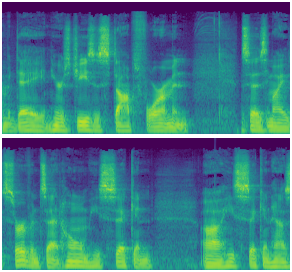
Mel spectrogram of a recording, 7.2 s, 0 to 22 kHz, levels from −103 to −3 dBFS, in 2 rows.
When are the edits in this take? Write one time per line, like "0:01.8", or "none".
0:03.0
0:03.3

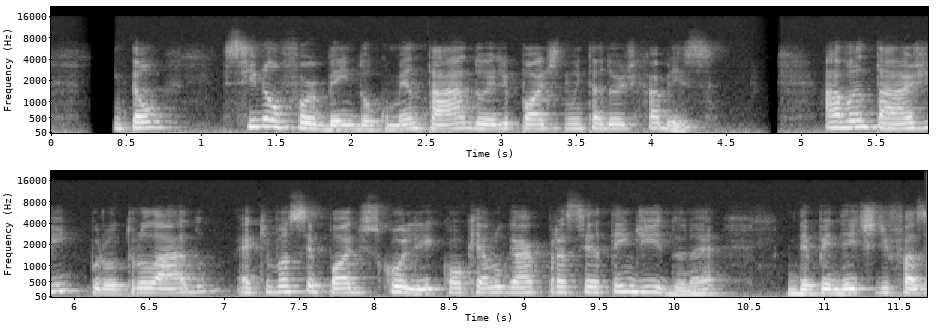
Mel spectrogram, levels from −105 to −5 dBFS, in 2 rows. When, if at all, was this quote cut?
0:03.4

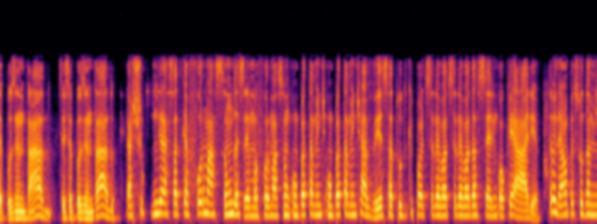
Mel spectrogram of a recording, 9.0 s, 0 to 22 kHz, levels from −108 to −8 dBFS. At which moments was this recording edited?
0:03.7
0:04.9
0:06.7

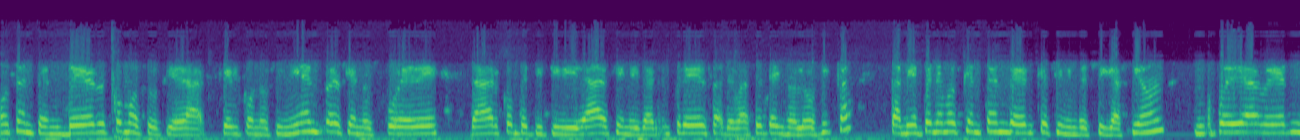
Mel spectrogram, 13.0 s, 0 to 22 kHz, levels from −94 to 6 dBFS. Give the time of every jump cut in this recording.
0:03.4
0:04.7

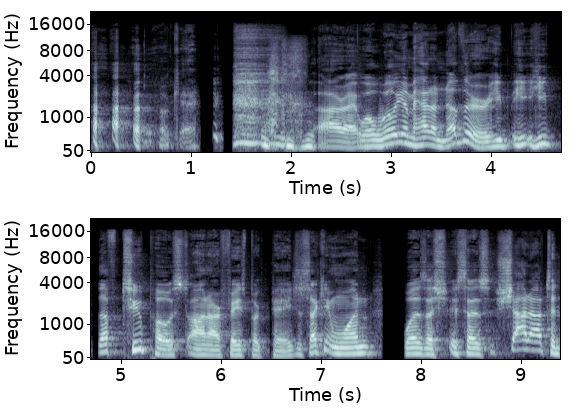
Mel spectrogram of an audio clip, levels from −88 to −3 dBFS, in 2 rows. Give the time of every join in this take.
none

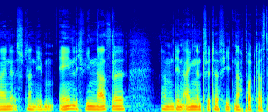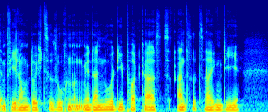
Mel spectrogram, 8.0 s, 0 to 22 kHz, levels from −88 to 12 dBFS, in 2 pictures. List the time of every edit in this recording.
none

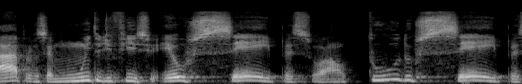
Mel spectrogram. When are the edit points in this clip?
0:04.2

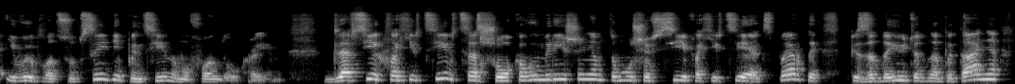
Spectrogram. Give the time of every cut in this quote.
0:04.8
0:08.5

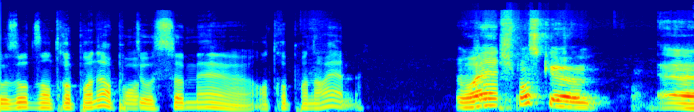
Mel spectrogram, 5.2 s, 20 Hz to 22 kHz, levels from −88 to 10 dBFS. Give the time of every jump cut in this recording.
0:01.0
0:03.7

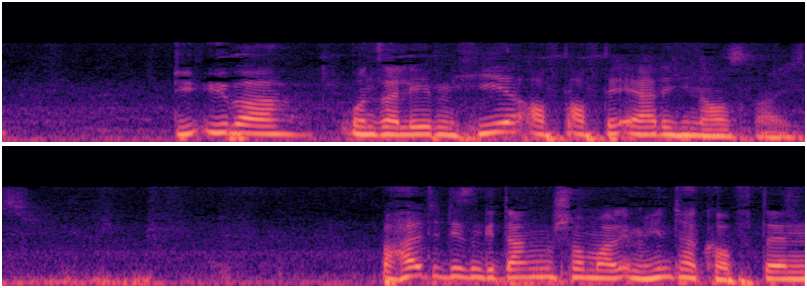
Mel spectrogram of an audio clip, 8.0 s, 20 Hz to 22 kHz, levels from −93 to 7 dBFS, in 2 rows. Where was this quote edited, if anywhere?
0:01.6
0:02.8

